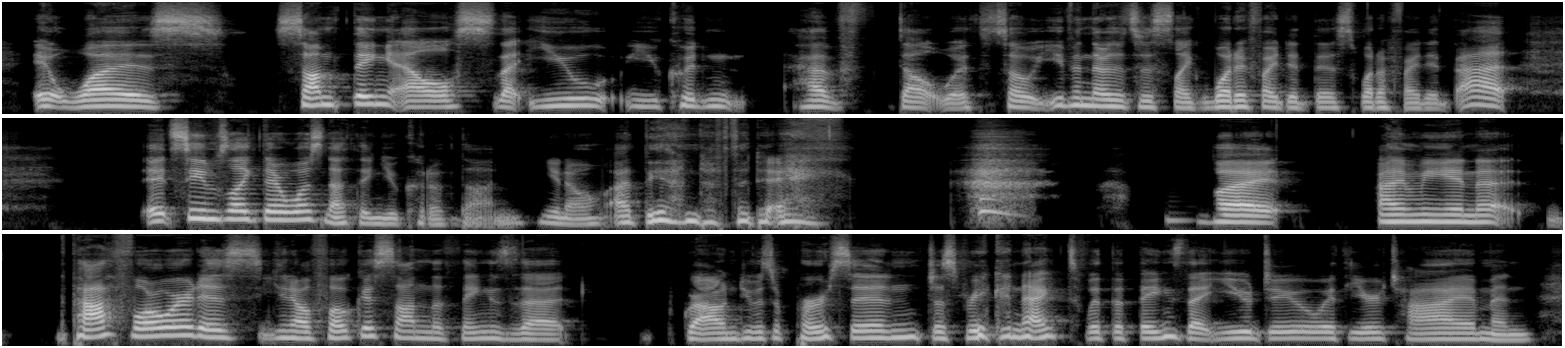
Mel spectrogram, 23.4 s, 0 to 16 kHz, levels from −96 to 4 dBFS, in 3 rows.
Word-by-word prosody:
it 175 -3 +2
was 170 0 +4 0.2
something 225 +2 +4
else 160 -1 +1
that - - -3
you 190 +1 -2
you 170 -2 -10
couldn't 180 -2 -6 0.2
have 165 -6 -4 0.2
dealt 145 -3 -3
with. 125 +1 -7
So 160 -4 -4
even 205 0 -3
though 180 -1 +2
this 170 -1 -3
is 155 -1 -4
like, 135 -2 -5
"What 165 +3 +1
if 165 -1 -1
I 155 - 0
did 145 0 -7
this? 145 0 -8
What 145 - -3
if 140 -2 -8
I 130 - -6
did 125 -2 -11
that?" - - +1 1.0
It 210 - +2
seems 265 -2 +5
like 250 -1 +4
there 240 -1 +5
was 240 -1 +2
nothing 150 -3 -3
you 140 - -5
could've 125 0 -12
done, 160 - -14
you 165 -4 -7
know, 135 +1 -8
at 170 0 -2
the 215 +4 +4
end 200 -1 -1
of 175 - -8
the 210 0 -2
day. 190 -4 -2 1.9
But, 185 0 +6 0.5
I 195 0 +4
mean, 190 -1 +2
uh, 180 -1 0 0.6
path 225 +4 +7
forward 240 +2 +6
is, 200 -3 0
you 190 - -7
know, 175 -2 +3
focus 200 +6 -1
on 185 -2 -2
the 165 - -6
things 165 -1 -7
that 145 -2 -3 0.6
ground 165 0 +1
you 175 - -4
as 175 +1 -6
a - - -6
person, 190 +3 0
just 175 +1 -3
reconnect 220 0 +1
with 175 0 -4
the 175 - -5
things 175 +6 -1
that 160 -4 -1
you 175 +2 -2
do 175 +1 -3
with 170 0 -4
your 165 0 -4
time 155 -1 -2
and, 135 +1 -5
175 Hz, 190 wpm, -26 LUFS, 160-195 Hz, 1.9 s, path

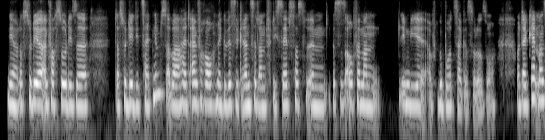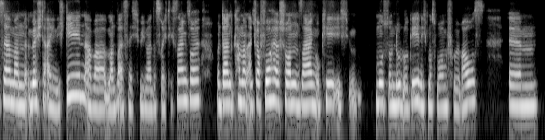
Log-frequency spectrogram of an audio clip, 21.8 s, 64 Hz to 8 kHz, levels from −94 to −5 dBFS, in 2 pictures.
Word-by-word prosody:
Ja, 215 -4 +2
dass 220 -1 -5
du 245 - +1
dir 225 -1 +8
einfach 220 0 0
so 225 0 +5
diese 205 -1 +1 0.5
dass 210 0 -4
du 235 - +1
dir 225 +1 +4
die 205 0 -3
Zeit 205 0 -4
nimmst, 315 +3 -1
aber 210 -2 +2
halt 215 -1 0
einfach 230 +1 +1
auch 215 -1 +3
'ne 220 -1 0
gewisse 215 +1 -1
Grenze 210 +1 +1
dann 195 -2 -2
für - - -12
dich 200 - -7
selbst 215 +1 -2
hast. 225 -1 -4
Ähm, 200 -1 -2
das 225 0 -6
ist 225 0 -8
auch, 225 0 -1
wenn 225 -1 +3
man 205 -2 -2 0.4
irgendwie 210 -2 -1
auf'm 210 - -12
Geburtstag 205 -4 -3
ist - - -11
oder 85 - -6
so. 210 - -11 0.4
Und 205 0 -5
da 215 - +5
kennt 260 +2 +2
man's 245 0 +1
ja, 245 -1 +5
man 220 -1 +1
möchte 230 0 +3
eigentlich 190 0 -4
gehen, 295 0 +3
aber 190 -1 -1
man 180 +2 -3
weiß 220 -2 -4
nicht, 190 -1 -10
wie 195 -1 -6
man 185 -1 -5
das 195 +2 -7
richtig 190 +3 -11
sagen 245 0 +1
soll. 250 0 +1 0.3
Und 220 -1 -2
dann 225 -1 +5
kann 240 +2 -1
man 235 -1 +2
einfach 225 0 -1
vorher 245 0 +4
schon 225 -1 +2
sagen: 215 0 +2
„Okay, 225 +1 0
ich 210 - -8 0.5
muss 225 0 +1
um 210 0 +1
0:00 210 -2 0
gehen, 235 +2 +2
ich 210 0 -4
muss 210 -1 -5
morgen 200 0 -4
früh 200 -2 -9
raus.“ 225 +6 -3 0.5
Ähm, 210 0 0
215 Hz, 210 wpm, -22 LUFS, 205-230 Hz, 0.5 s, dir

